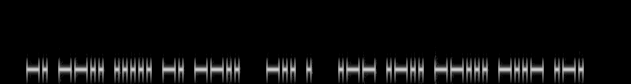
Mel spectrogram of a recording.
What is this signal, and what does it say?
Morse code, heard as a keyed tone, about 32 wpm, 700 Hz. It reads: NZ5NZ DE WL7XR
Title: USA Callsign DE Callsign - 5 Characters - 30wpm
